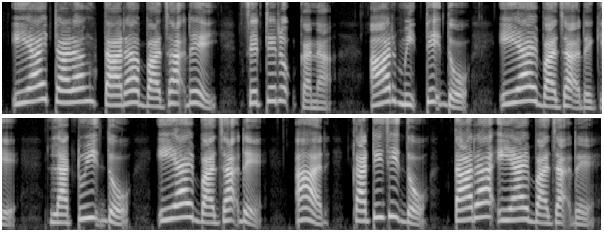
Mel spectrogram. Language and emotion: Santali, neutral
